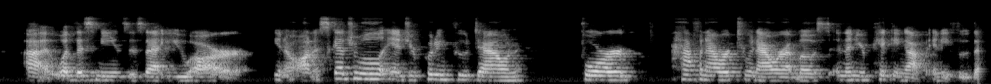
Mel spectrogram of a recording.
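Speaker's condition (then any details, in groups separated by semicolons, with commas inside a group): No condition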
